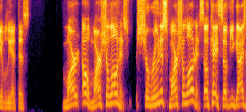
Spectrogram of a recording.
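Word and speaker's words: Šarūnas Marčiulionis: They do have pronunciation, so we should be able to get this. Marshallonis. Sarunas Marshallonis.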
